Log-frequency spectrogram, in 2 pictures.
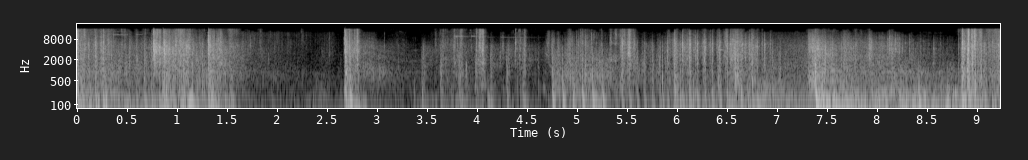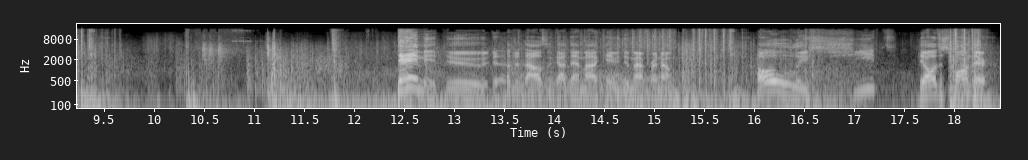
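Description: Submachine gun fire bursts in a video game.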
